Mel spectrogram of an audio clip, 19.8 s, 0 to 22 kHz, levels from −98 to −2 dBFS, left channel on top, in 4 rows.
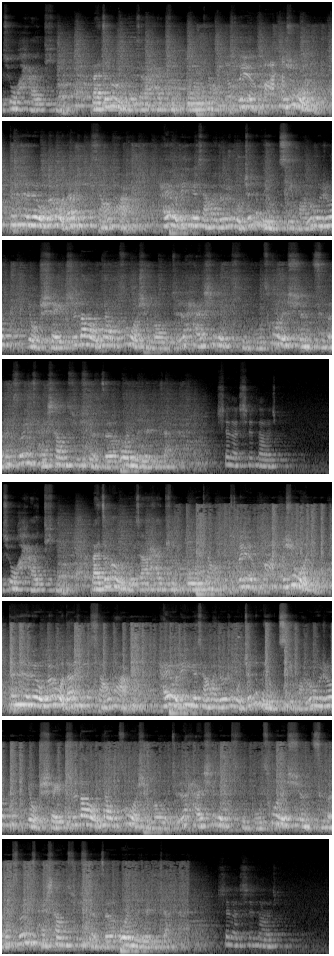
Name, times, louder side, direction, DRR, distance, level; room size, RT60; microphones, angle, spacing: voice 1, 0.0-3.8 4.2-4.6 5.1-17.6, right 1 dB, 35° right, 3 dB, 0.7 m, -28 dB
sound 1, 0.8-17.9, left 2 dB, 35° left, 1.1 m, -42 dB
sound 2, 2.6-17.7, right 7 dB, 75° right, 0.3 m, -40 dB
voice 2, 2.9-4.4 15.8-16.1 18.1-19.0, left 3 dB, 55° left, 6 dB, 0.6 m, -38 dB
9.6 x 6.3 x 3.0 m, 1.3 s
head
